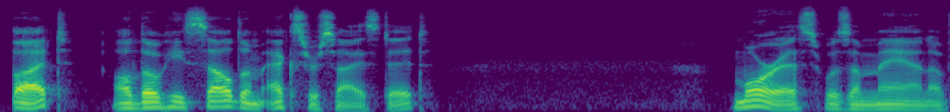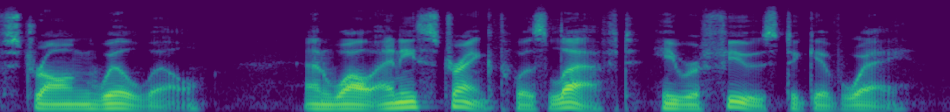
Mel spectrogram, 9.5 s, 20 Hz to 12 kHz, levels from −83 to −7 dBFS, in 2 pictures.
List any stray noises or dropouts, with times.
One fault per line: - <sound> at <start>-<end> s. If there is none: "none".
none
